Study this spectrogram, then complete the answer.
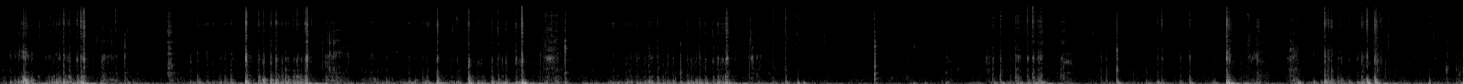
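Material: Soap.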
